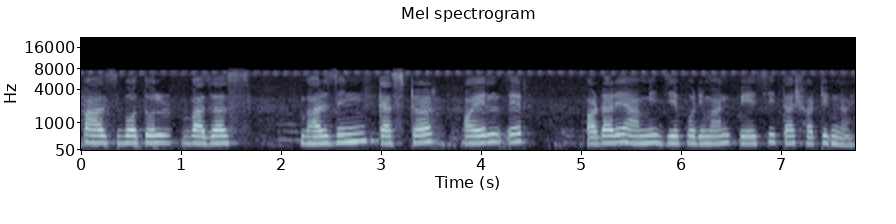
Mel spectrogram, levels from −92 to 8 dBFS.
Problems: none marked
